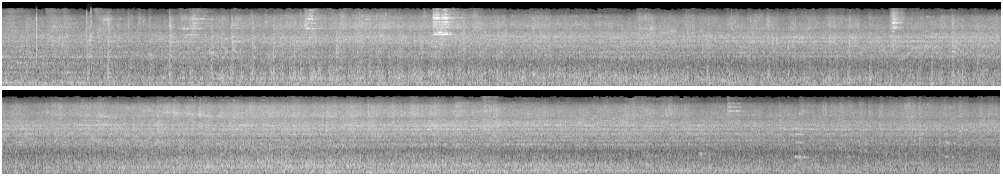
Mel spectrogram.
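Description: Empty coal hopper cars of a freight train rolling past at close range: a steady, continuous rumble of steel wheels on the rails, easing slightly near the end.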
